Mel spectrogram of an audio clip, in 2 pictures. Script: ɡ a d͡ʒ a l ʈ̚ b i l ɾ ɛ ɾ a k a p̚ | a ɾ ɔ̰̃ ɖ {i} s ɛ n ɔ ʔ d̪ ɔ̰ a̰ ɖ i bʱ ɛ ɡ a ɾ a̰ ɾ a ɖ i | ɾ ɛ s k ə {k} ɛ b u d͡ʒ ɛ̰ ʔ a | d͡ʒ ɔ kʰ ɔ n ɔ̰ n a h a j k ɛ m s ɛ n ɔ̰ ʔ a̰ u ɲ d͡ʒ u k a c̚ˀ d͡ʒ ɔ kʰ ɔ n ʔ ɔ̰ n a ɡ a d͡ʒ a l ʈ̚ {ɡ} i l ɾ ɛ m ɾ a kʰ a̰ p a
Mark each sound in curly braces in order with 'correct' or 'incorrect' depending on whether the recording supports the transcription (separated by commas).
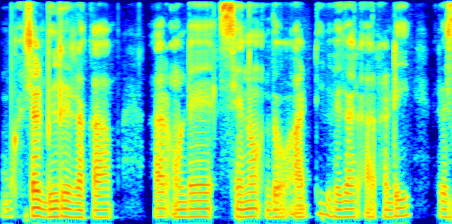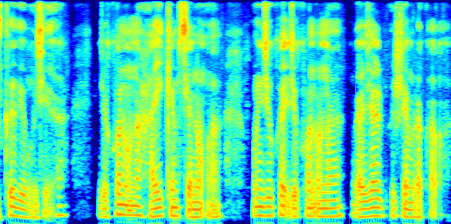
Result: incorrect, incorrect, incorrect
